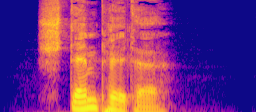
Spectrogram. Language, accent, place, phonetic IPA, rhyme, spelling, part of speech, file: German, Germany, Berlin, [ˈʃtɛmpl̩tə], -ɛmpl̩tə, stempelte, verb, De-stempelte.ogg
- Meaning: inflection of stempeln: 1. first/third-person singular preterite 2. first/third-person singular subjunctive II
